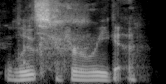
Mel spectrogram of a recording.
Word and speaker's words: Jurita: I don't really know him as a player, but I know his name is not pronounced like you just pronounced it. – Luke Jurita. – That's better. Jurita. You're getting there. As opposed to Juke Jurita.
